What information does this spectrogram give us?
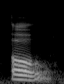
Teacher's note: your jaw Rises with the tongue and Clos it slightly o the tongue Glides from mid level to the near roof of your mouth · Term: long o sound, long O sound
